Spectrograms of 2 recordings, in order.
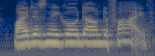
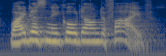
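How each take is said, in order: First: Said in the usual way. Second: Higher and louder rhetorical question; emphatic question. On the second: Real, not acted. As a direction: press the crowd with it. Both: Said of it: "He stops at ten".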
